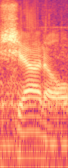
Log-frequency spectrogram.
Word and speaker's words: Shawano: I don't know why they pronounce it Shano. When you read it, it's Shawano, S-H-A-W-A-N-O, Shawano. But they pronounce it as Shano, Wisconsin.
